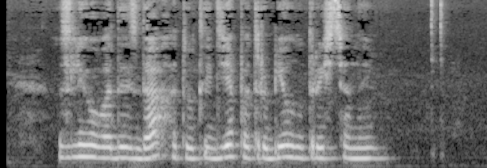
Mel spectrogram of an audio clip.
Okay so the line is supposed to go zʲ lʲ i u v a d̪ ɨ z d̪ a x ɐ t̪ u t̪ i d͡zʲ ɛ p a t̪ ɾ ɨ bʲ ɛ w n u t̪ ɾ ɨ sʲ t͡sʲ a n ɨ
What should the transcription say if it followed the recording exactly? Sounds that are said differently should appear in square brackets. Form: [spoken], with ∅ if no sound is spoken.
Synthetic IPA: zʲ lʲ i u v a d̪ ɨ z d̪ a x ɐ t̪ u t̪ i d͡zʲ ɛ p [ɐ] t̪ ɾ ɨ bʲ ɛ w n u t̪ ɾ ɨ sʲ t͡sʲ a n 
